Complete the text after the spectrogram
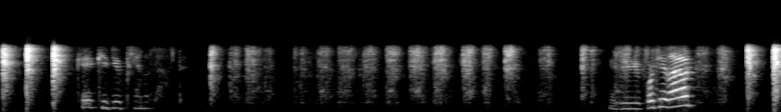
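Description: A young boy speaks and squeals nearby.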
